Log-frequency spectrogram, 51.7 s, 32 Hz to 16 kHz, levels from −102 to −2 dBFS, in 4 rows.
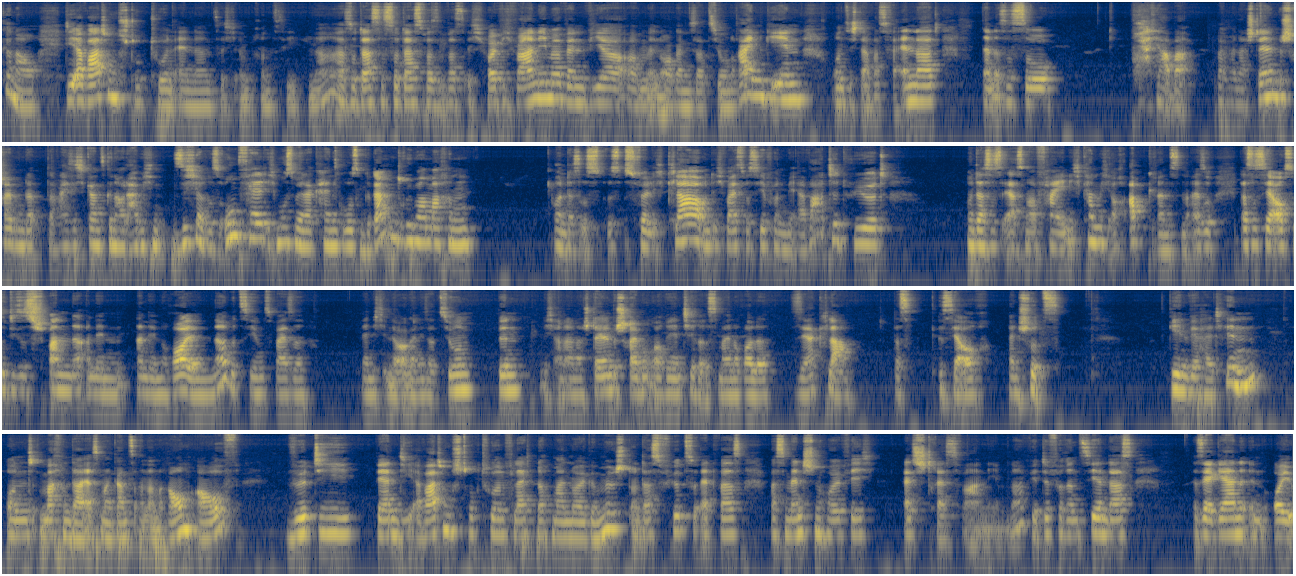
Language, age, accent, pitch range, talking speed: German, 20-39, German, 165-205 Hz, 190 wpm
